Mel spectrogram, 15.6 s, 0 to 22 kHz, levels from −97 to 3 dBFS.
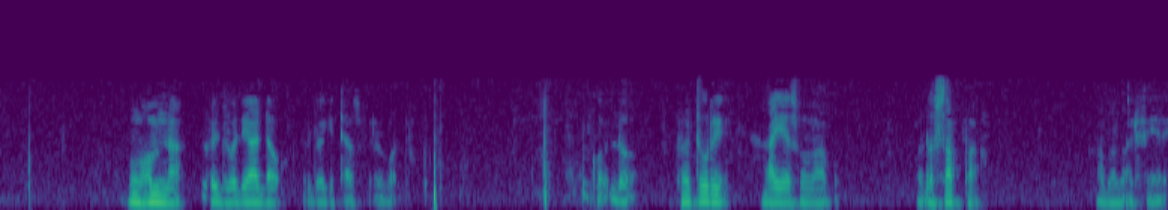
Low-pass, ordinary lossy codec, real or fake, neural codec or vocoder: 5.4 kHz; MP3, 32 kbps; real; none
